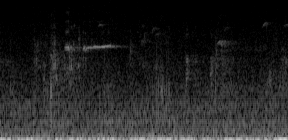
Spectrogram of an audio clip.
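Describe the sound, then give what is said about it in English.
A rusty blackbird sings a few thin, high, squeaky notes, spaced apart, over a steady low outdoor rumble. “Okay, so I'm coming up on Rusty Blackbird.”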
